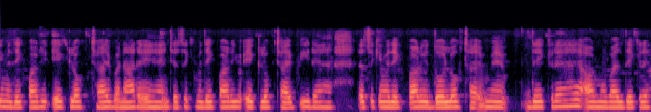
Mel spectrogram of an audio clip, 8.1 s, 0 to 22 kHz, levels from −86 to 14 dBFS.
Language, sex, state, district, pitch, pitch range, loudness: Hindi, female, Bihar, Katihar, 195 Hz, 190-195 Hz, -15 LUFS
